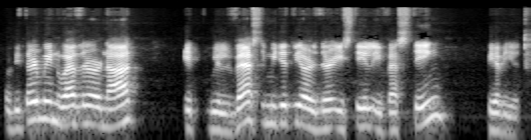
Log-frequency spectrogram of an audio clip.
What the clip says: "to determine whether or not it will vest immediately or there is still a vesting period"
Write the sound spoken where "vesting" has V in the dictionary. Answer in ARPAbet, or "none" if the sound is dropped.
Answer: V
